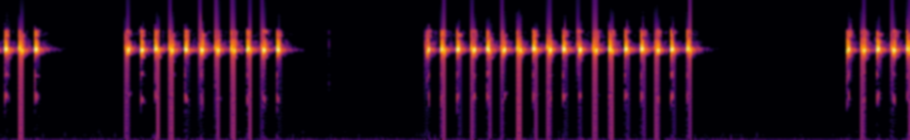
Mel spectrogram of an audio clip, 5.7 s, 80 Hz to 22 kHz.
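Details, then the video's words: Loxoblemmus doenitzi cricket, National Institute of Biological Resources recording from 2020: trains of fast, evenly spaced high-pitched ticking chirps lasting one to two seconds, with pauses between trains and no other sounds. "모대가리귀뚜라미, 여러번 듣기, 곤충소리"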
